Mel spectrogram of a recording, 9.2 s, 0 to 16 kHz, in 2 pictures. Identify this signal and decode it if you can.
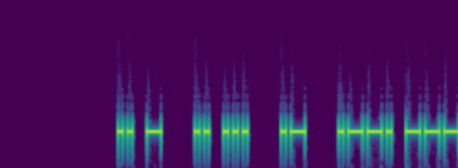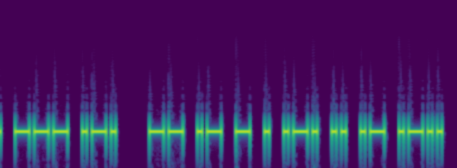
Morse code, heard as a keyed tone, about 25 wpm, 700 Hz. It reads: IT IS A POOR MATERIAL
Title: Sentences from Top 1000 Words - Review Part 5 - 25wpm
